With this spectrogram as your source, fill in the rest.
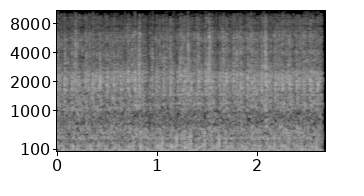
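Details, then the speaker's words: Auction-bought Isuzu diesel engine. Steady idle buried under a loud, busy metallic rattle throughout, with blow-by noted. Sounds blown up; cause unconfirmed. "so in case you're wondering it sounds like it's blown up"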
